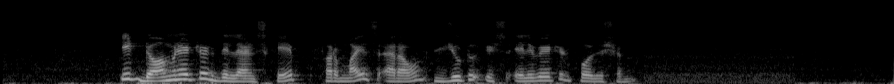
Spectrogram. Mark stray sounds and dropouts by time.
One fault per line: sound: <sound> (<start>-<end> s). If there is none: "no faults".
no faults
